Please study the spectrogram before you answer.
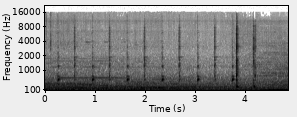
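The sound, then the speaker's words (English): A car slows down to a crawl before a corner, rolling along with a low, steady engine rumble, while a sharp, regular ticking, like a turn signal, repeats about once a second over it. No one speaks. “Rob slows the car down to a crawl, a precaution he takes before most corners.”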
